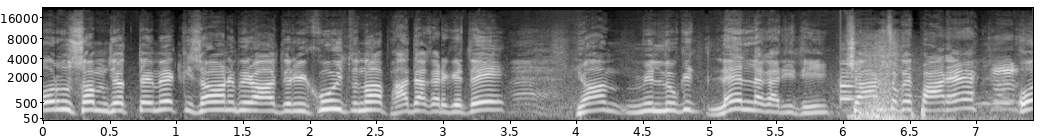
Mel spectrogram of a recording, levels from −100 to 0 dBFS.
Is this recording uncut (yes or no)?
no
